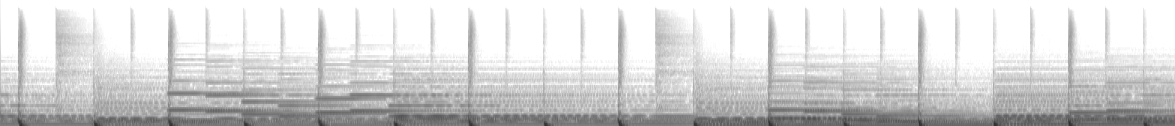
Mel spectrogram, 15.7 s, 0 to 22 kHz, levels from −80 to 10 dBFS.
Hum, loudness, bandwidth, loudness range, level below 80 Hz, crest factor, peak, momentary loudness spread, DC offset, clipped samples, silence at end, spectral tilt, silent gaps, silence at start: none; -23 LUFS; 15 kHz; 2 LU; -24 dBFS; 20 dB; 0 dBFS; 10 LU; under 0.1%; under 0.1%; 0 s; -7.5 dB/octave; none; 0 s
